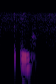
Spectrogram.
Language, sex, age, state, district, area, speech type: Manipuri, male, 45-60, Manipur, Churachandpur, rural, conversation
